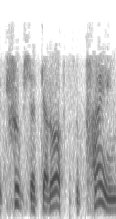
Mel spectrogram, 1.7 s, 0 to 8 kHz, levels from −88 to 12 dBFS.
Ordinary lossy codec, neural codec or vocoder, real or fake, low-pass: MP3, 24 kbps; none; real; 7.2 kHz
